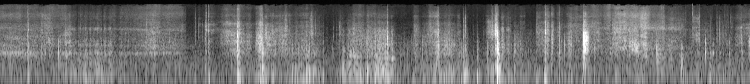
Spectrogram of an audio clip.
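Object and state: Glossy paper cookbook pages.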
